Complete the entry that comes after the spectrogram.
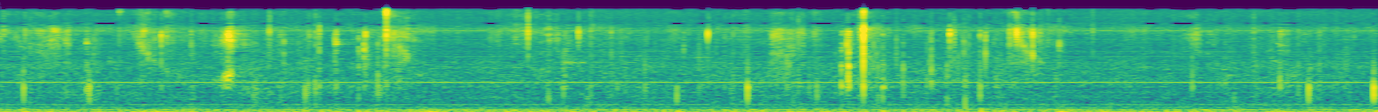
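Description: Close-miked chewing and small wet mouth clicks as soft cream cake is eaten, with light scrapes and taps of a plastic fork cutting into the cake on its paper tray. A low steady hum lies underneath.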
